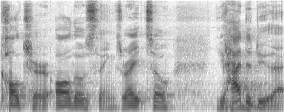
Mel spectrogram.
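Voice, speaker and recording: A man with a Canadian accent, a plain, everyday voice, fairly low pitch and moderate pace, on a very clean recording with a silent background. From Canada (Sarnia, Ontario), Native. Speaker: podcast host. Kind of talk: casual chat.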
